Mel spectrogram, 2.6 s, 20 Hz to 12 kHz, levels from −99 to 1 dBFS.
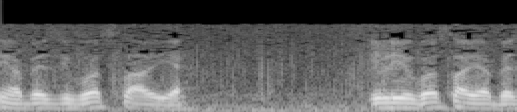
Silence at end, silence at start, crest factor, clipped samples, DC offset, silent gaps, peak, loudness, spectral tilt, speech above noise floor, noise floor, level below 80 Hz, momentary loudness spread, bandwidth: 0 s; 0 s; 12 dB; under 0.1%; under 0.1%; none; -6 dBFS; -18 LUFS; -8 dB/octave; 19 dB; -36 dBFS; -42 dBFS; 22 LU; 6.4 kHz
